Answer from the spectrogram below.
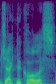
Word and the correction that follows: Nicklaus: Is that how you pronounce it, really? – No, Jack Nicklaus. – That's what I said. – You said Jack Nicholas. – Oh. Jack Nicholas, I said. – No, there's no vowel.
